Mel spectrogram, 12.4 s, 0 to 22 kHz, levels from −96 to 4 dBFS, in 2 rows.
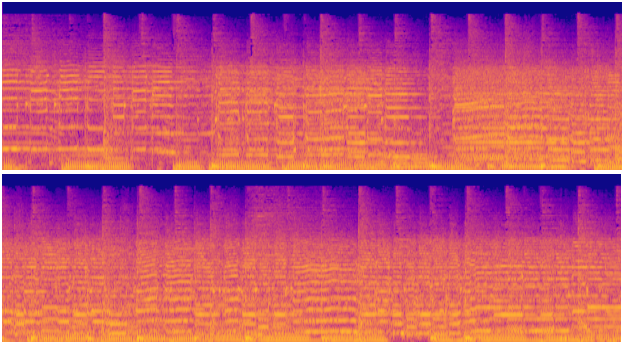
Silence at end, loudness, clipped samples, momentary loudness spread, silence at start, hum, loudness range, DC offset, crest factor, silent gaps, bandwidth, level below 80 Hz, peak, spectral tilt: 0 s; -13 LUFS; under 0.1%; 2 LU; 0 s; none; 1 LU; under 0.1%; 14 dB; none; 16.5 kHz; -22 dBFS; 0 dBFS; -5 dB/octave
